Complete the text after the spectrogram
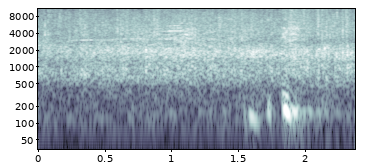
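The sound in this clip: Audience applause breaks out during a talk as a steady, fairly quiet wash of many hands clapping that holds even throughout without clear breaks.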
